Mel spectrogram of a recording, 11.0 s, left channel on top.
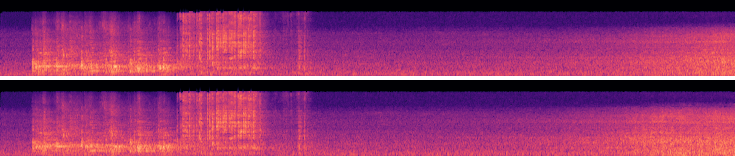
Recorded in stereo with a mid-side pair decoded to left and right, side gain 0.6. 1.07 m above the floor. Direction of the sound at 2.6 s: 5° right.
